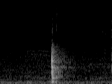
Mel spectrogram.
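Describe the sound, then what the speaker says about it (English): A single quick knife chop cuts through a block of Spam on a board, one close thud, then quiet. "So first, chop this baby in half."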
